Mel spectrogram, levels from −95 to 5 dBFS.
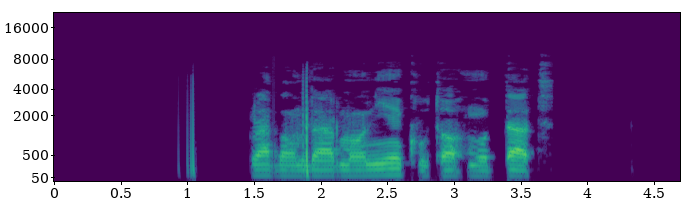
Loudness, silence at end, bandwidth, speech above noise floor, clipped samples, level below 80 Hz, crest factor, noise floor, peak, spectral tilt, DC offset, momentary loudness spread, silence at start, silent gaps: -29 LUFS; 1 s; 7.6 kHz; over 62 dB; under 0.1%; -66 dBFS; 26 dB; under -90 dBFS; -6 dBFS; -7 dB/octave; under 0.1%; 24 LU; 1 s; 1.07-1.43 s, 3.31-3.38 s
